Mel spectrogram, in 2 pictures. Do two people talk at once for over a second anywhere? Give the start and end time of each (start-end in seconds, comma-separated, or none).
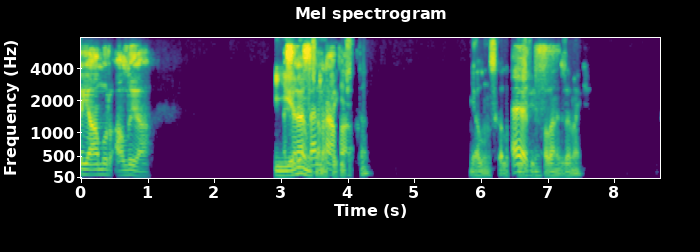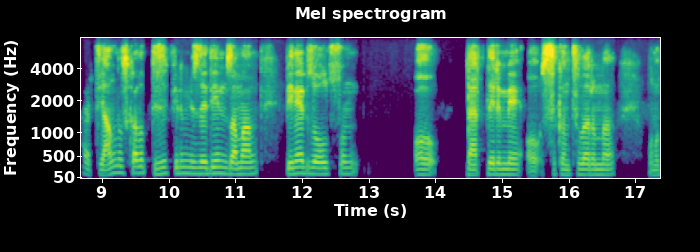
3.0-4.2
